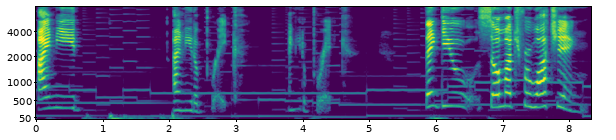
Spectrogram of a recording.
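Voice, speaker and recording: Dramatic exasperated lady reading fanfic out loud, really high bright voice, bit of music behind. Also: slow, long pauses. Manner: theatrical, exasperated, expressive. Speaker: host of a comedic fan fiction reading show. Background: background music.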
